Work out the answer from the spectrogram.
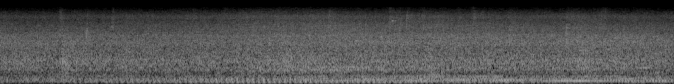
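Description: Steady rain falling on tree foliage, an even hiss, with a low hum underneath from about three seconds in.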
